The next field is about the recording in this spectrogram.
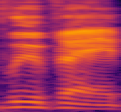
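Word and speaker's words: Loewe: Ah, Lou. Lou. Lu. I know. I've never know. I know it's a German name. It's like It means lion. I It the pronunciation. No, it's Louv because it's German.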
